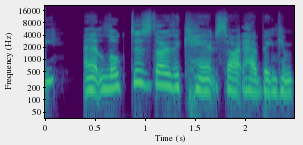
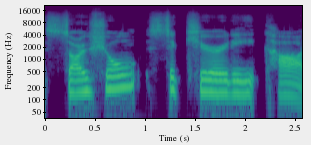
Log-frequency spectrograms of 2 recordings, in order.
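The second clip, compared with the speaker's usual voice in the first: slow, careful, deliberate word-by-word enunciation. Repeating a phrase after stumbling over it: said slowly. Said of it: "I just have to say it slowly".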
